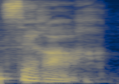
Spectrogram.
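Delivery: ordinary talk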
